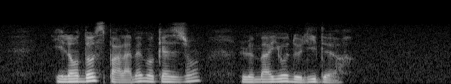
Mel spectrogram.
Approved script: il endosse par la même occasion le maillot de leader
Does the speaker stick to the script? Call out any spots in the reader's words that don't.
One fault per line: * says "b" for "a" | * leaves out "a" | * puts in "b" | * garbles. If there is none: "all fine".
all fine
